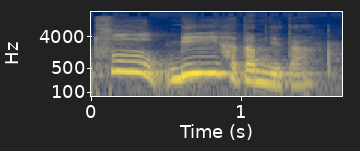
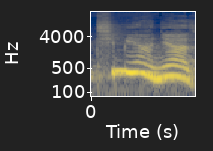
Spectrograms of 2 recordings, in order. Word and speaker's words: 투미하다: 저는 너 왜 이렇게 티미하냐 제가 이렇게 좀 발음을 하는 편이에요. 그런데 티미하다, 트미하다 이런 거 잘못된 발음입니다.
